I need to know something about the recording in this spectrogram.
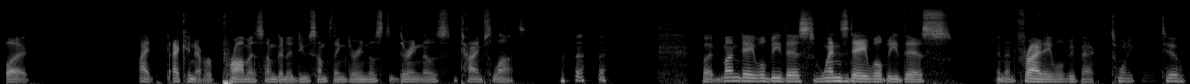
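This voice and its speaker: A man's voice: mid-range voice, steady tone, moderate pace, dry recording, studio quality. A man streaming live, chatting casually with viewers in a rambling, hesitant way, often restarting his sentences. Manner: reads and answers chat messages.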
